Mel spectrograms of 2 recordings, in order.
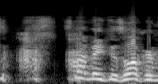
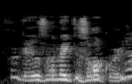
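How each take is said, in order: First: Slowed repeat. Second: Said in the usual way. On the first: Shown as a demonstration. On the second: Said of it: "He was like".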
